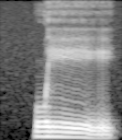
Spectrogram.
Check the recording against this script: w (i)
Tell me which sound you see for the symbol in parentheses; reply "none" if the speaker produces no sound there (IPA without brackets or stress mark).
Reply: iː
